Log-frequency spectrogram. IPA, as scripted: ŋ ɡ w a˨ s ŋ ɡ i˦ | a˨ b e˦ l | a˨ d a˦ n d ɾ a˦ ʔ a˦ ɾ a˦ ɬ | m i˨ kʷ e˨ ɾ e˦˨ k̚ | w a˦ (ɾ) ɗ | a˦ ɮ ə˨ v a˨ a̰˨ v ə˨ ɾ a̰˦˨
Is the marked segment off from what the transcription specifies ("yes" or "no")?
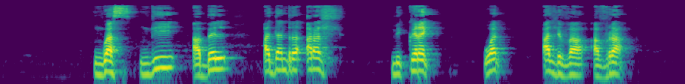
yes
